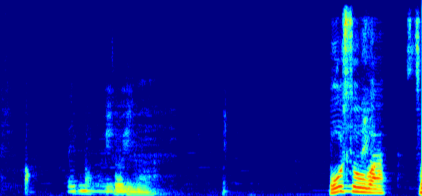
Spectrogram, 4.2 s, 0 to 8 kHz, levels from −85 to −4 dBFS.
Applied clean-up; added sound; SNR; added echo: neural mask model DeepFilterNet 3.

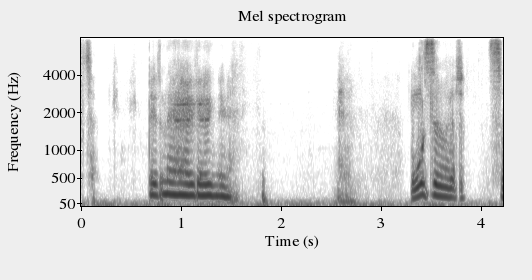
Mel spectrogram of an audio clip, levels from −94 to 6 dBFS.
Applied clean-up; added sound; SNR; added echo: neural diffusion model UNIVERSE++.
